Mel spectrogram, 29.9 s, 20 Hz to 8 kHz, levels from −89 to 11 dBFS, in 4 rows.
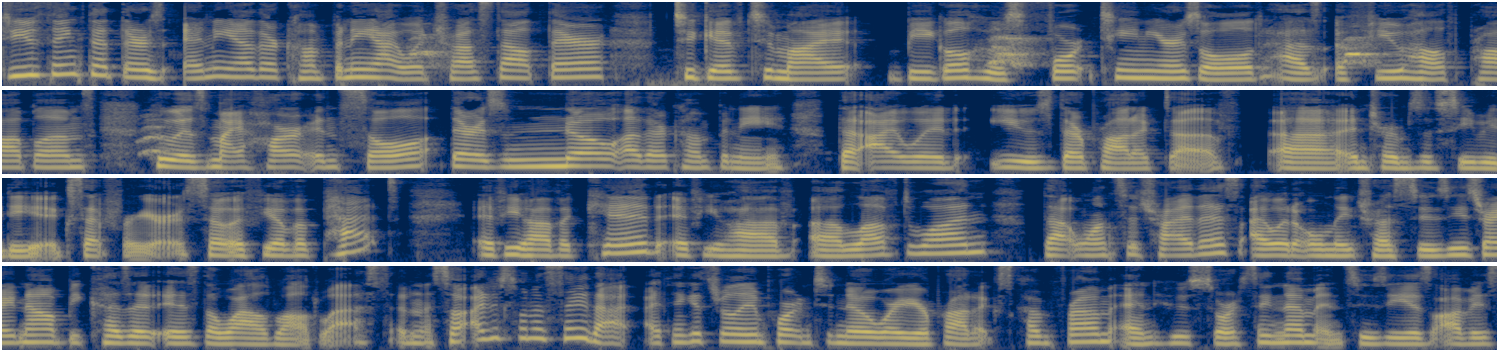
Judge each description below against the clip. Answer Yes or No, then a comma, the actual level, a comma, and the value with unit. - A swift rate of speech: Yes, fast, 235 wpm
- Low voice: No, high, 190 Hz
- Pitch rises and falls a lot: No, average, 3.6 semitones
